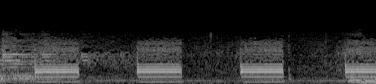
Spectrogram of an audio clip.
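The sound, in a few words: telephone dialing and busy signal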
